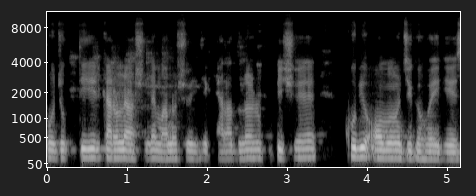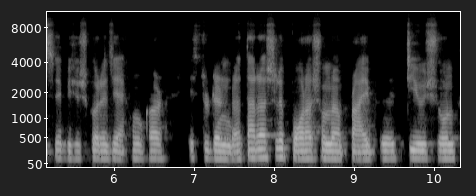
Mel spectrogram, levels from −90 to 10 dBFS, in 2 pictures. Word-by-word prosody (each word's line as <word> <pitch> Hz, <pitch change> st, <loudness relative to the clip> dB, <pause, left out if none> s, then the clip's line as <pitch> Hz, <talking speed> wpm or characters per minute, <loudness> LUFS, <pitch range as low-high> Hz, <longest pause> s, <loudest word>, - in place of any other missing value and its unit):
প্রযুক্তির 130 Hz, +2 st, +1 dB
কারণে 130 Hz, 0 st, +4 dB
আসলে 125 Hz, +2 st, -4 dB
মানুষ 125 Hz, +2 st, +1 dB, 0.2 s
এই 120 Hz, -, -4 dB
যে 125 Hz, -, -3 dB
খেলাধুলার 125 Hz, +2 st, -3 dB, 0.3 s
বিষয়ে 140 Hz, +1 st, -1 dB, 0.5 s
খুবই 150 Hz, -1 st, +7 dB, 0.2 s
অমনোযোগী 130 Hz, -1 st, +3 dB
হয়ে 120 Hz, -1 st, +2 dB
গিয়েছে। 115 Hz, +1 st, -1 dB, 0.2 s
বিশেষ 120 Hz, 0 st, -6 dB
করে 125 Hz, 0 st, 0 dB
যে 125 Hz, -, 0 dB
এখনকার 125 Hz, 0 st, -3 dB, 0.5 s
student 125 Hz, -2 st, 0 dB
রা 120 Hz, -, 0 dB
তারা 135 Hz, +1 st, +3 dB
আসলে 145 Hz, +1 st, 0 dB
পড়াশোনা, 125 Hz, 0 st, +2 dB, 0.2 s
private, 115 Hz, +2 st, -1 dB
tuition 125 Hz, -1 st, +1 dB
125 Hz, 135 wpm, -26 LUFS, 120-130 Hz, 0.5 s, খুবই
